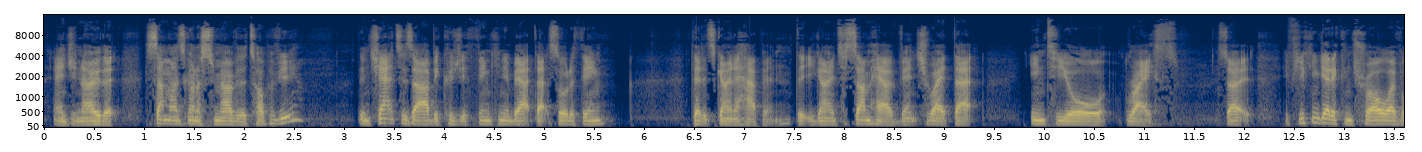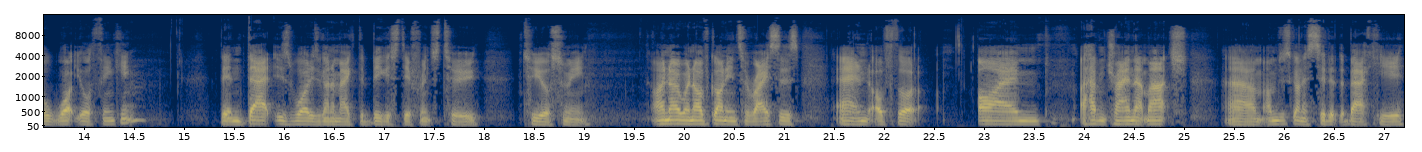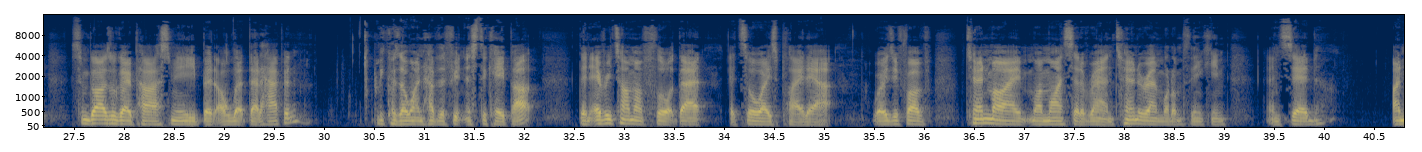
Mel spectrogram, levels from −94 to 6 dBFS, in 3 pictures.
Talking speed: 200 wpm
